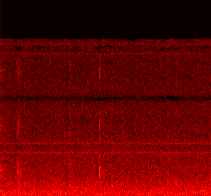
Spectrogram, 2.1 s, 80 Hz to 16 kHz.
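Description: Faint small ticks of a lock pick working the pins inside a TESA T60 pin-tumbler cylinder, one a little clearer about a second in, over a steady hiss.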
